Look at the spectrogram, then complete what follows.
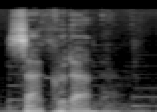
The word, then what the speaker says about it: Sakura: Sakura.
